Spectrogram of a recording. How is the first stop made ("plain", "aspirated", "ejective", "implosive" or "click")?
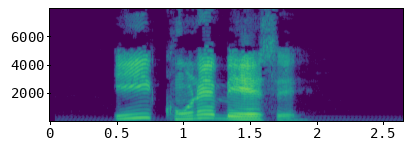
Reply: aspirated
